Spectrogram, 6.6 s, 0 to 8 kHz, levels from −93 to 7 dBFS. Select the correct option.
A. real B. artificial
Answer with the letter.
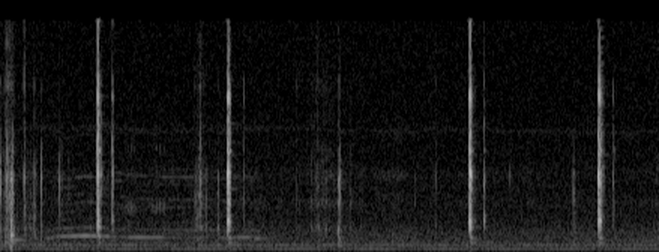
A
